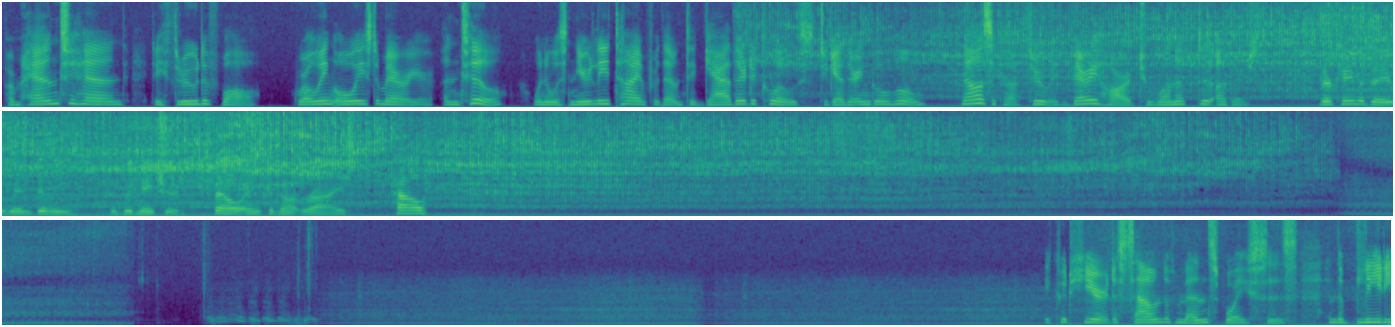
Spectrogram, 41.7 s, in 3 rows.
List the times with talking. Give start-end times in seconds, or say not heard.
0.1-12.6, 13.2-18.1, 38.2-41.6.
